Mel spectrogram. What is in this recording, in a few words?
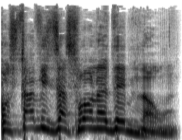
Speech Quick Commands Need Smoke, PL; World Of Warships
